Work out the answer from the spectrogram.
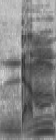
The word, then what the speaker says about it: dumb: dumber the um er the b is silent okay so there's no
